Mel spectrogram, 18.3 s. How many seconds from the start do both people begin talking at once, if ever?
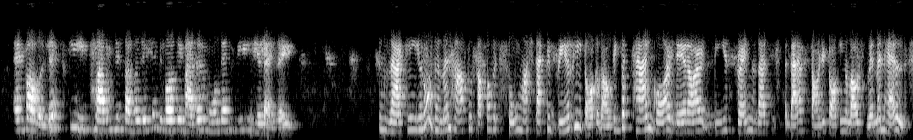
none

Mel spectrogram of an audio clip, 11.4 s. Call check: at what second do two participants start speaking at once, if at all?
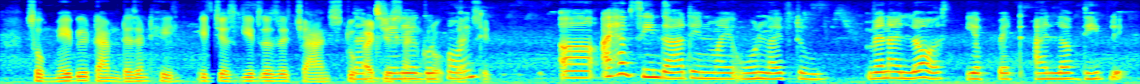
4 s

